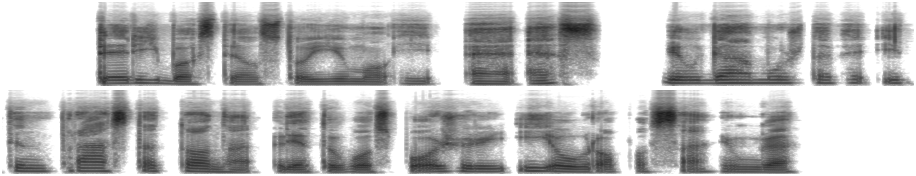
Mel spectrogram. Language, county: Lithuanian, Šiauliai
